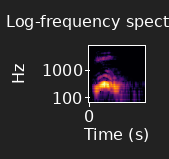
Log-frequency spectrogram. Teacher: So with a fourth tone, it's a falling tone.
